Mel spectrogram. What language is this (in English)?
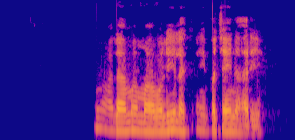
Indus Kohistani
